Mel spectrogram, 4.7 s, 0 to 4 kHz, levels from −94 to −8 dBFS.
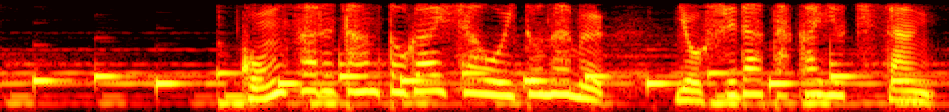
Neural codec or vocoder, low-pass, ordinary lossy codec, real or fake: none; 3.6 kHz; none; real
